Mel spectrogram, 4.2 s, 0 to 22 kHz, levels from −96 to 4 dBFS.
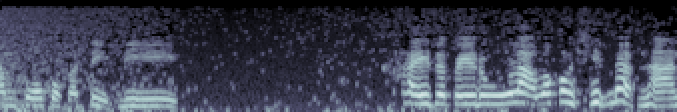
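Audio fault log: Throughout: overdone noise removal. Noise reduction set far too strong gates individual frequency bands down whenever they sit near its noise estimate, taking quieter speech detail with them. The pauses fall to near silence scattered with twinkling specks. On a spectrogram the background shows as isolated flickering dots in an otherwise empty field, and the speech harmonics look patchy with missing fragments.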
